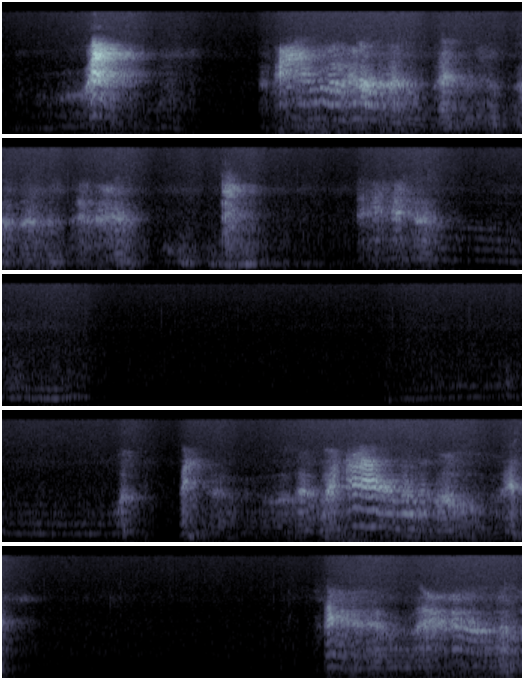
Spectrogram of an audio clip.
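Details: Indoor playfight between two Ragdoll cats that began as grooming: loud harsh hiss-like bursts and strained yowls in clusters, some ending in falling moaning tails, with a long quiet gap midway.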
